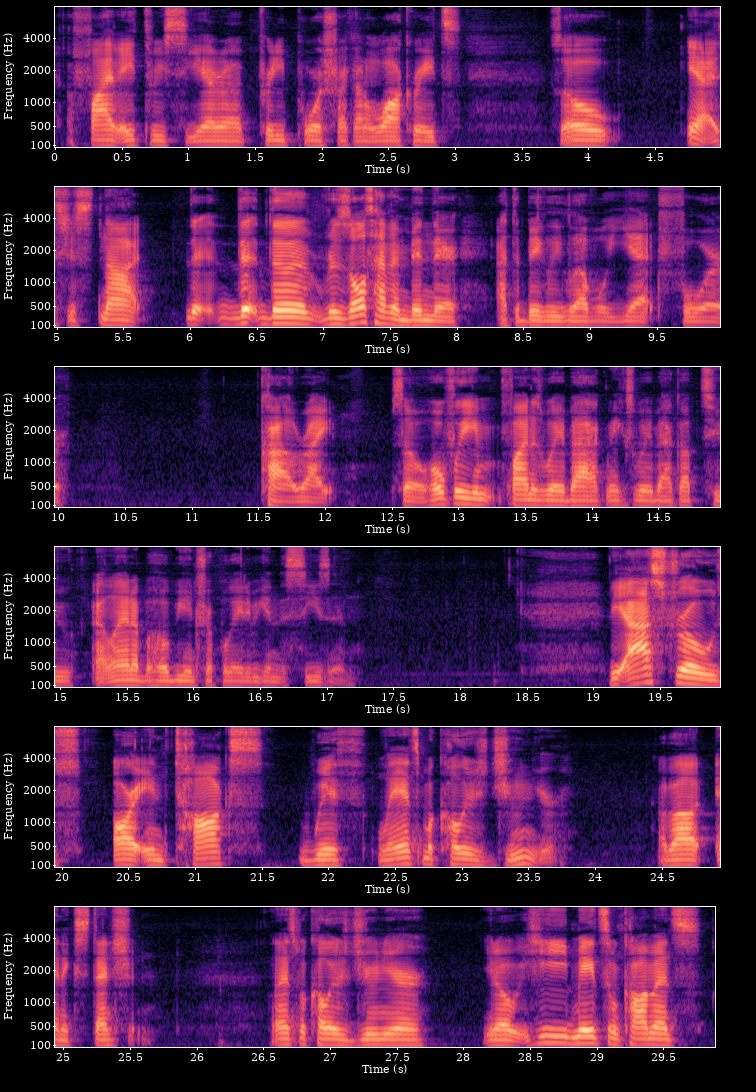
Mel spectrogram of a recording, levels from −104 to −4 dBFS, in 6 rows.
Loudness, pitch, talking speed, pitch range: -25 LUFS, 105 Hz, 155 wpm, 95-115 Hz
